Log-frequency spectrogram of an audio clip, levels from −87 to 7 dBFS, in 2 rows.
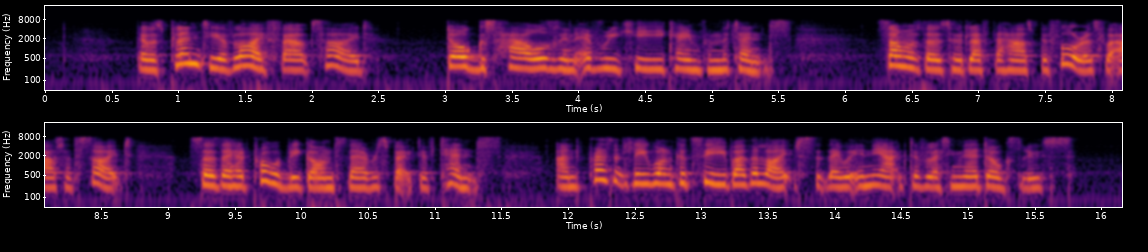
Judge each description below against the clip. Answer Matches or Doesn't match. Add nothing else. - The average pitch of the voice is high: Matches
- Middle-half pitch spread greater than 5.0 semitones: Doesn't match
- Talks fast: Matches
